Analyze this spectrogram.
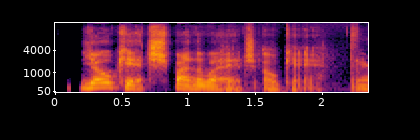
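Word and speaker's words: Jokić: goes and all right joe kitch over to yogurt yokitch by the way okay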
